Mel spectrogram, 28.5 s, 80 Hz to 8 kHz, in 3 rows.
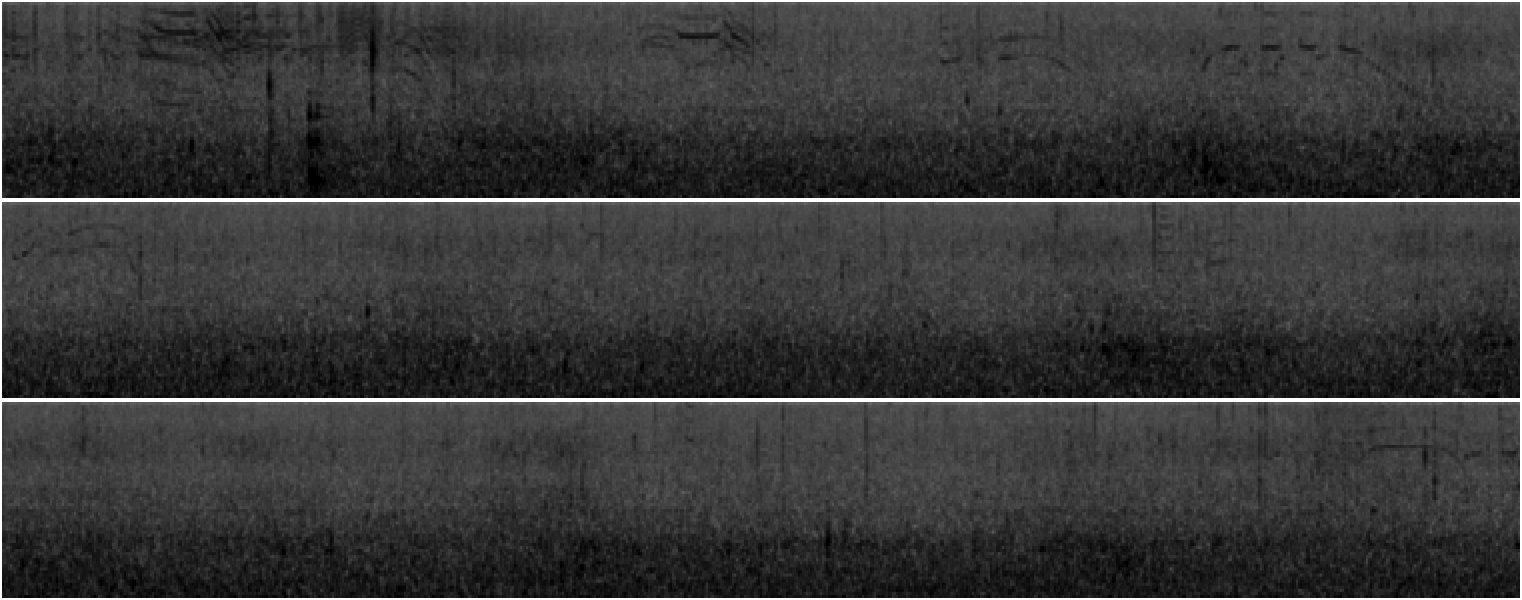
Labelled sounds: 0.8	1.8	Pacific white-sided dolphin, 2.9 to 7.0 kHz
4.2	4.5	Pacific white-sided dolphin, 4.4 to 6.3 kHz
6.2	6.7	Pacific white-sided dolphin, 2.7 to 4.7 kHz
10.0	10.3	Pacific white-sided dolphin, 5.2 to 5.4 kHz
27.5	27.9	Pacific white-sided dolphin, 3.8 to 4.0 kHz

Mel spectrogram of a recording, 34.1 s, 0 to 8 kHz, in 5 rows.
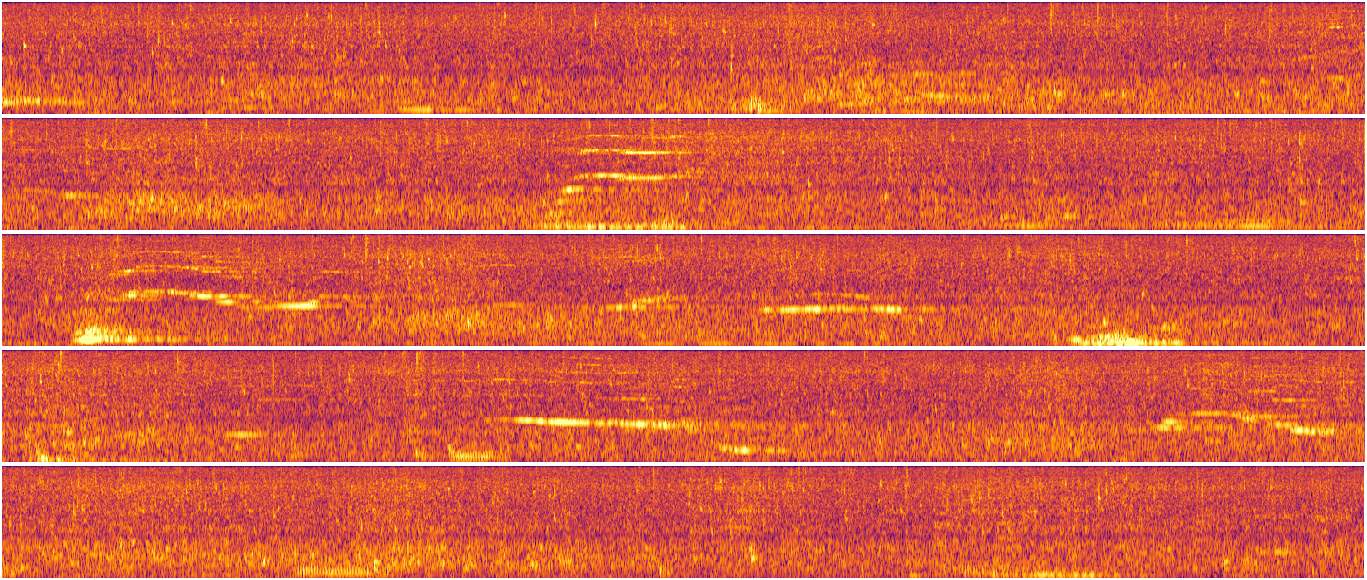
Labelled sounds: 9.6	10.3	humpback whale, 1.4 to 4.8 kHz
14.2	15.2	humpback whale, 1.0 to 5.0 kHz
16.6	18.0	humpback whale, 0.91 to 1.6 kHz
21.7	22.0	humpback whale, 1.9 to 2.1 kHz
22.8	24.0	humpback whale, 0.81 to 4.4 kHz
26.4	27.1	humpback whale, 0.78 to 2.1 kHz

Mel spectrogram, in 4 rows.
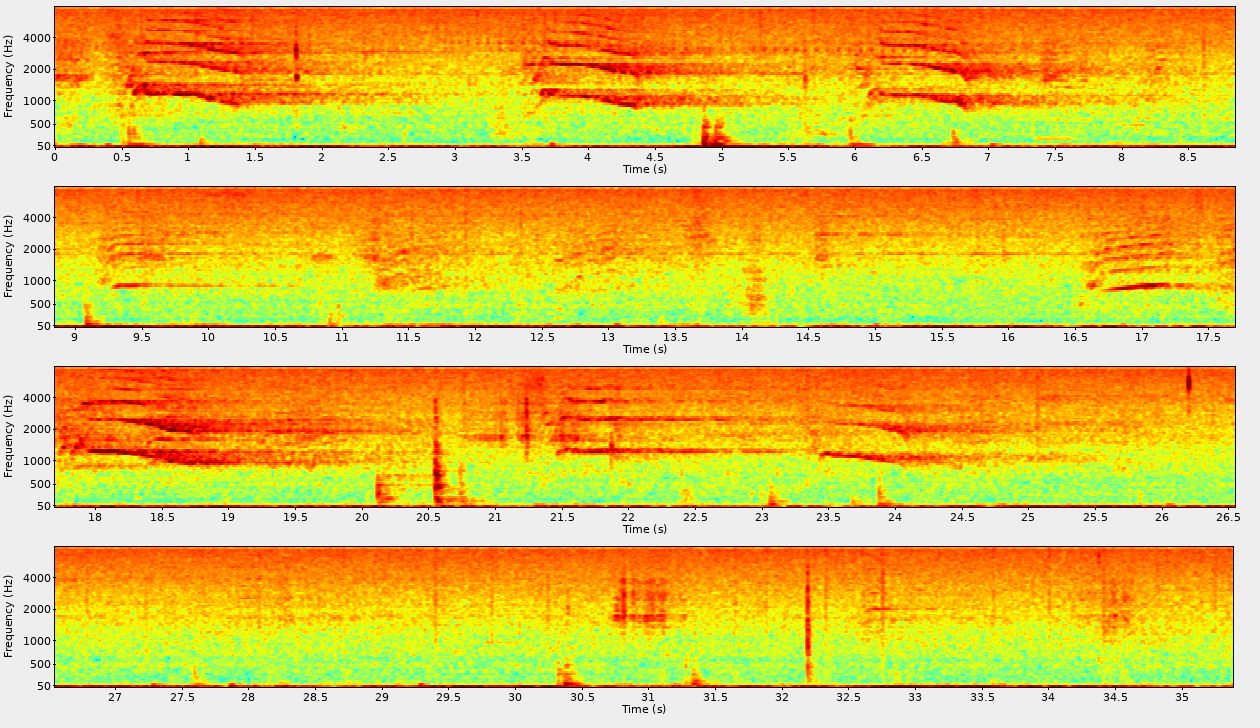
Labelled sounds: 0.4	1.6	killer whale, southern Alaska resident, 0.55 to 8.0 kHz
3.4	4.8	killer whale, southern Alaska resident, 0.37 to 8.0 kHz
5.9	7.2	killer whale, southern Alaska resident, 0.64 to 8.0 kHz
9.1	9.7	killer whale, southern Alaska resident, 0.46 to 4.9 kHz
11.2	11.9	killer whale, southern Alaska resident, 0.32 to 3.5 kHz
12.6	13.3	killer whale, southern Alaska resident, 0.51 to 3.4 kHz
16.4	17.3	killer whale, southern Alaska resident, 0.37 to 4.0 kHz
17.6	20.3	killer whale, southern Alaska resident, 0.46 to 8.0 kHz
21.4	22.1	killer whale, southern Alaska resident, 0.74 to 5.6 kHz
23.4	24.3	killer whale, southern Alaska resident, 0.60 to 3.7 kHz
25.0	25.9	killer whale, southern Alaska resident, 0.32 to 2.9 kHz
32.6	32.9	killer whale, southern Alaska resident, 0.60 to 2.4 kHz

